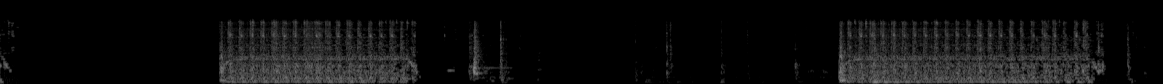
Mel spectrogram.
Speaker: let me know if that sewing machine is too loud i feel like and also i hear that rattling i'm not sure i might have to have it serviced because it doesn't sound very good does it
